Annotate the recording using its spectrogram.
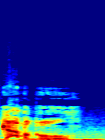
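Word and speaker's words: gabagool: It's pronounced gabagul. G A B A G O O L.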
